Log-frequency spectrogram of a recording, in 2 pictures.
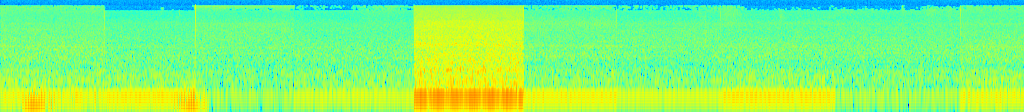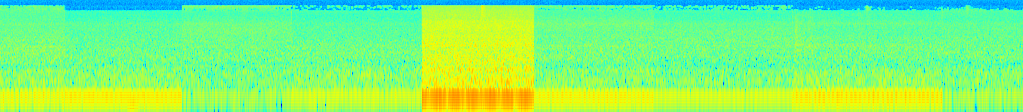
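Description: Ceiling air-conditioning unit running as room noise: a steady low hum under a hiss. Its loudness and brightness step up and down every couple of seconds as different microphones are switched in, with two louder, brighter stretches, about six and twenty-two seconds in.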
